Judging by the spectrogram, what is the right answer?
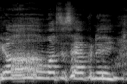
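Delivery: pushy, aggressive father voice. Retelling a voice done earlier for a father: imitating an aggressive father voice. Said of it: "a very aggressive father".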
